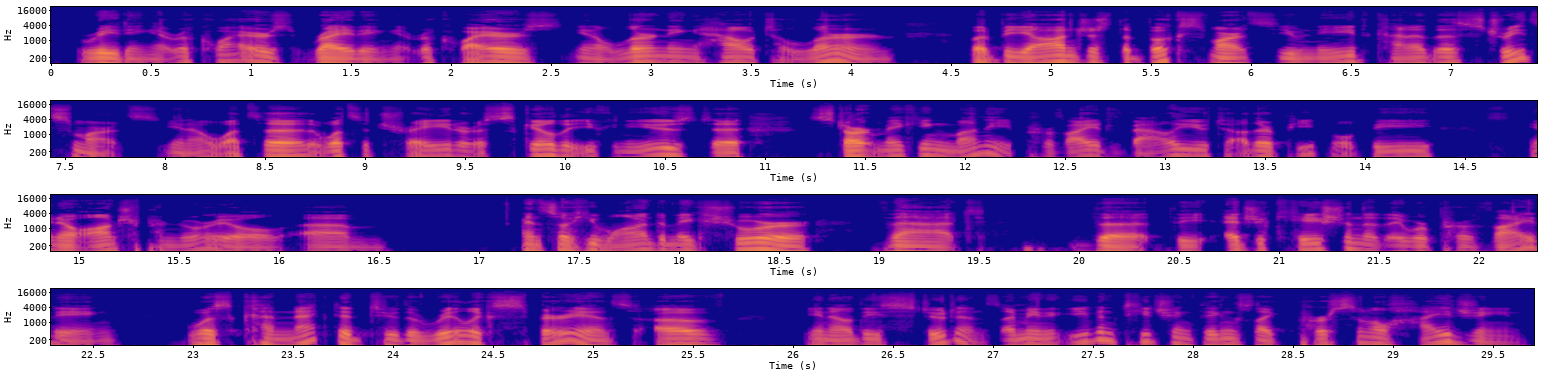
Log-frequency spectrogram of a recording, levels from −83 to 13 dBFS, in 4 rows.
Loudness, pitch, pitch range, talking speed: -28 LUFS, 110 Hz, 100-120 Hz, 175 wpm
